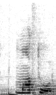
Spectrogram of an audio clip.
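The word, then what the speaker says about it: матур: Matur. Beautiful. Matur. The stress is on the last syllable. Tur.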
